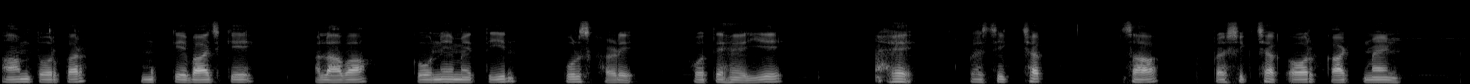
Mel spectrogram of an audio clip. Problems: none marked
